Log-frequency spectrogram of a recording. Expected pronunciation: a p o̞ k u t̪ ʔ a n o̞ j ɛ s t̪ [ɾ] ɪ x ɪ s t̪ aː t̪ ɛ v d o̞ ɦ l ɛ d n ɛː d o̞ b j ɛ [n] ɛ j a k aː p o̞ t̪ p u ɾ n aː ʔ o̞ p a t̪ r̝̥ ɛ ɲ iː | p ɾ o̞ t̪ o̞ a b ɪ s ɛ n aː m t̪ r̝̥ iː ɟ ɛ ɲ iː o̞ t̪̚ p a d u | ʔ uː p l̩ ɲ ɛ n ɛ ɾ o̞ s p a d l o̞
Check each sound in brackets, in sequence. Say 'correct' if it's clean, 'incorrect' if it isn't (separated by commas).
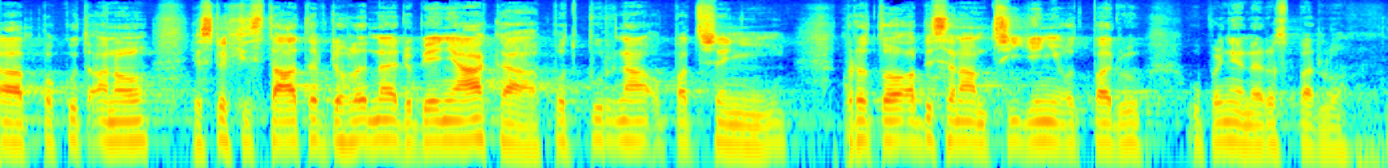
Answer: incorrect, incorrect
